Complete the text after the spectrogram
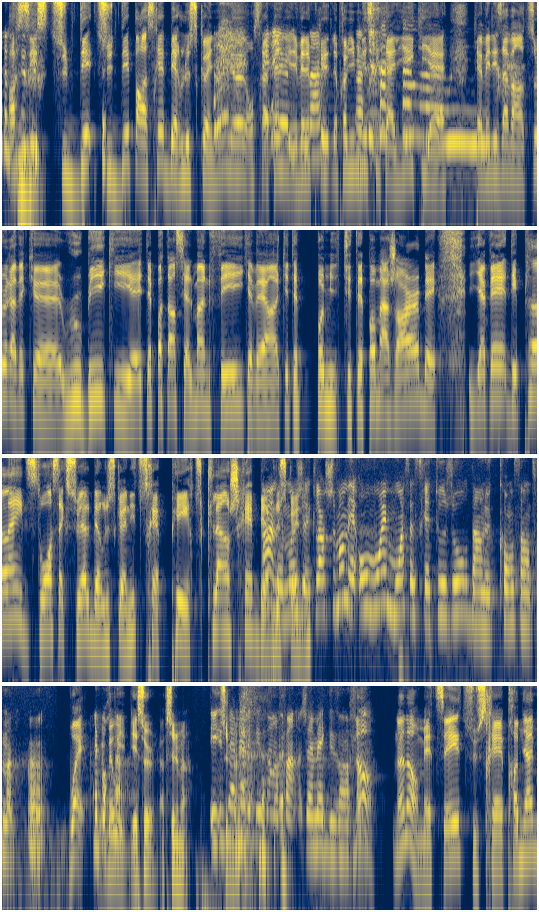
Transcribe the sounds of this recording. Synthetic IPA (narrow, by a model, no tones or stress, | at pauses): asset̪yd̪et̪yd̪epɑːsʁɛbɛʁlyskɔnilɔɔ̃səʁapɛljavɛləpləpχəmjeminɪst̪χit̪aljɛ̃kʲʰikʲiavɛd̪ezavɑ̃t̪yːʁavɛkəʁubikʲʰiet̪ɛpɔt̪ɑ̃sjɛlmɑ̃ynfɪjkʲiavɛɑ̃kʲiet̪ɛpɔmkʲiet̪ɛpɔmaʒœːʁmɛiljavɛd̪eplɛ̃d̪ist̪waːʁsɛksyɛlbɛʁlyskɔnit̪y̥sʁɛpiːʁt̪y̥klɑ̃ʃʁɛbɛʁlyskɔnklɑ̃ʃsmãmɛʔomwɛ̃mwasasʁɛt̪ʊʒuːʁd̪ɑ̃ləkʰɔ̃sɑ̃t̪mɑ̃ã̰wɛɛ̃pɔbɛwwḭbjɛ̃syːʁa̰psolymɑ̰̃eʒsam̰̃ɛavɛkk̚d̪ezɑ̃fɑ̰̃ʒamɛavɛk̚d̪ezɑ̃fnɑɔ̃ | nɔ̃nɔ̃mɛset̪ysəʁɛpχəmjɛ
